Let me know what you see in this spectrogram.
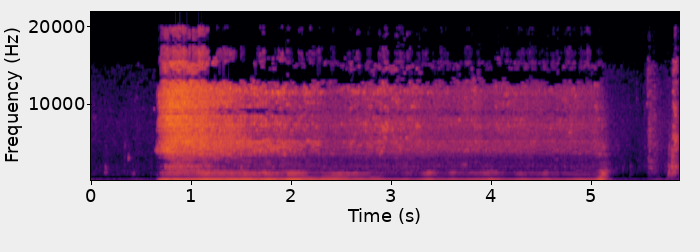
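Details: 67-year-old male with a weak voice following recent thyroid surgery, second trial of sustained /z/ in the s/z ratio task assessing vocal fold closure; dysphonia on sustained /z/ (s/z ratio task).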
